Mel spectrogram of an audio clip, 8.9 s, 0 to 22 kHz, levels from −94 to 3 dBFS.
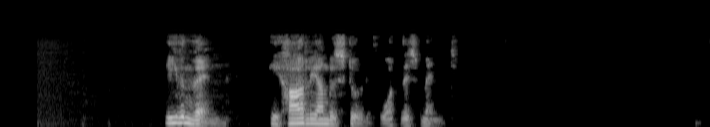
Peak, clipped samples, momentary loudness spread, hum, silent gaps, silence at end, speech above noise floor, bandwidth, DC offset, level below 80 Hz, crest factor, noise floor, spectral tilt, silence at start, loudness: -12 dBFS; under 0.1%; 20 LU; none; 3.23-3.37 s, 5.59-5.64 s; 3.2 s; 58 dB; 7.2 kHz; under 0.1%; -70 dBFS; 24 dB; -89 dBFS; -4.5 dB/octave; 2.1 s; -31 LUFS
